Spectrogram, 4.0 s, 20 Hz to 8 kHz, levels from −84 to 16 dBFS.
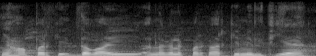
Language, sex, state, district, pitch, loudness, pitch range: Hindi, male, Uttar Pradesh, Shamli, 165 Hz, -17 LUFS, 160-165 Hz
